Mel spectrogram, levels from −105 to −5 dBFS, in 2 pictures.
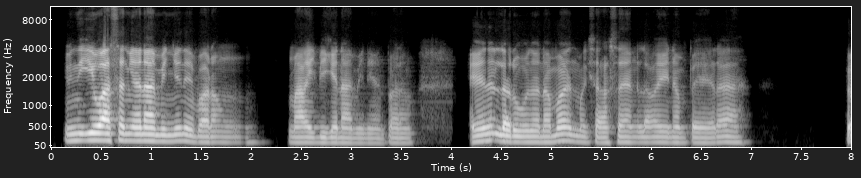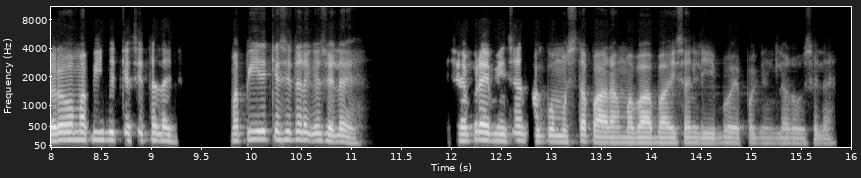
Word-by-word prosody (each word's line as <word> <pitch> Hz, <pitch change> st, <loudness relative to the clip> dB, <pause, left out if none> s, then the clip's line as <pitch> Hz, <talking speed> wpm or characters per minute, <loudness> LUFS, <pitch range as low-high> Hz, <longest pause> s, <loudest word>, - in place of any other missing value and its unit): iniiwasan 165 Hz, +1 st, +7 dB
nga 155 Hz, 0 st, +5 dB
namin 150 Hz, -1 st, +5 dB
yun -, -, -2 dB
eh, -, -, -3 dB
parang 125 Hz, -1 st, -5 dB, 0.5 s
mga 120 Hz, 0 st, 0 dB
kaibigan 120 Hz, 0 st, -3 dB
namin 110 Hz, -1 st, -6 dB, 0.2 s
yun. -, -, -15 dB
Parang, 110 Hz, -1 st, -9 dB, 0.6 s
"Ayun, 155 Hz, +5 st, +2 dB
laro 135 Hz, -3 st, +3 dB
na 130 Hz, -, -1 dB
naman. 150 Hz, +3 st, 0 dB
Magsasayang 125 Hz, 0 st, -5 dB
lang 125 Hz, 0 st, -5 dB
kayo 125 Hz, -1 st, -3 dB
ng 120 Hz, -1 st, -6 dB
pera." 120 Hz, +2 st, -4 dB, 1.2 s
Pero 180 Hz, +3 st, +5 dB
mapilit 180 Hz, 0 st, -1 dB
kasi 170 Hz, -1 st, -3 dB
talag 160 Hz, -3 st, -1 dB, 0.6 s
mapilit 190 Hz, +4 st, -1 dB
kasi 190 Hz, -1 st, -1 dB
talaga 180 Hz, -3 st, 0 dB
sila 150 Hz, -3 st, +1 dB
eh. -, -, -20 dB, 0.9 s
Siyempre 165 Hz, +3 st, +3 dB
minsan 160 Hz, +1 st, -1 dB
'pag 145 Hz, -2 st, -4 dB
pumusta 140 Hz, +1 st, -2 dB
parang 120 Hz, -2 st, +1 dB
mababa 120 Hz, 0 st, 0 dB
1000 115 Hz, 0 st, -6 dB
eh 115 Hz, -, -8 dB
'pag 115 Hz, -, -12 dB
naglaro 110 Hz, -1 st, -11 dB
sila. 105 Hz, 0 st, -13 dB
130 Hz, 150 wpm, -24 LUFS, 120-160 Hz, 1.2 s, iniiwasan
